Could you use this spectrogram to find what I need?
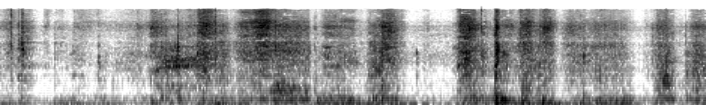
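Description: A fabric-covered case slides against cardboard.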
